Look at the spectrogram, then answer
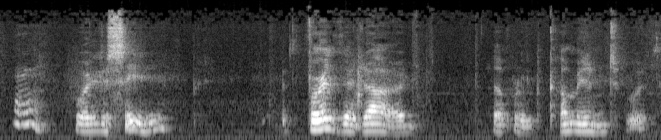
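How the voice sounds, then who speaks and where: With a very deep, low pitch, a woman speaks at a very slow pace and her intonation is lively. Long, frequent pauses break her speech, and there is noticeable background noise. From Northern Ireland. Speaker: nun. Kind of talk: interview answer.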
